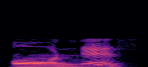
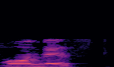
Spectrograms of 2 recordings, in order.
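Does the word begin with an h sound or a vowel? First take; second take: vowel; h sound. First: The word starts directly with a vowel. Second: The word starts with a sounded h. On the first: The speaker calls it right. "H is your silent" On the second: The speaker calls it wrong. "कई बार देखा है कि बच्चे क्या बोलते हैं, हॉनेस्ट, but it's not हॉनेस्ट"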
